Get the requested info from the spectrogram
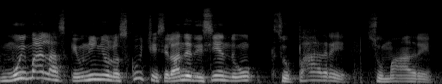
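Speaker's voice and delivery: ordinary delivery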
